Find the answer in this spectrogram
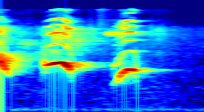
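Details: Greater green leafbird uttering two harsh, slurred squawks about half a second apart, each a hoarse note sliding down in pitch, in a quiet setting; the bird is used to make other leafbirds sing and become agitated.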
